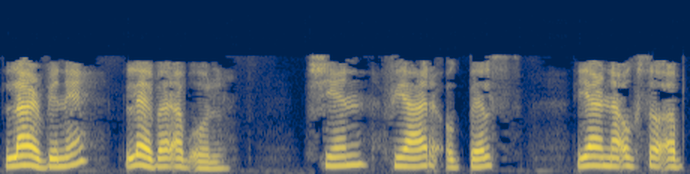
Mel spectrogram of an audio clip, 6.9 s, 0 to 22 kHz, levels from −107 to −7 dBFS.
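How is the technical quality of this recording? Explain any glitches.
Quality's pretty rough. Throughout, the speech is dull and smeary, with nothing above 5.8 kHz and layered swirly, watery artefacts, likely from transcoding between lossy codecs, which fits low-bitrate MP3 re-encoded as HE-AAC.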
